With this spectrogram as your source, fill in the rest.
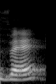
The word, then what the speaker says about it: vais: Aqui em je vais commencer, o je vais é importante você saber que em francês as vogais AI sempre vão fazer o som de E.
